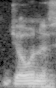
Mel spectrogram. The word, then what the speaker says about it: Jonas: Christ called about Jonas, because the New Testament is written in Greek. And that's how you pronounce Jonah in Greek, Jonas, you know what I mean?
